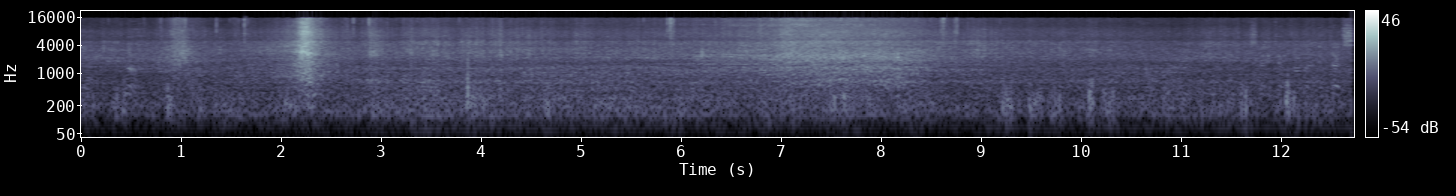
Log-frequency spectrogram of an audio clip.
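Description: Steady road and wind noise inside a moving car's cabin, with a short sharp knock about two seconds in and a swell of hiss around the middle.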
